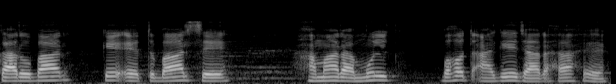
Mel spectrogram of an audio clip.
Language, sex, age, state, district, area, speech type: Urdu, male, 18-30, Bihar, Purnia, rural, spontaneous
